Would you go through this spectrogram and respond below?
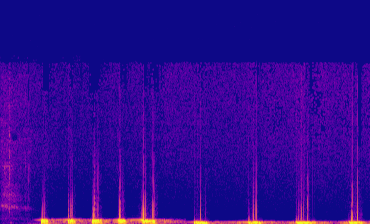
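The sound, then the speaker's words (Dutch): A slowed-down bat growl call: about nine rough, throbbing pulses in a steady rhythm over a deep, buzzing drone that drops lower partway through. It is loud, with no voices. “Maar vertraag je het dan weer, dan krijg je dit.”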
